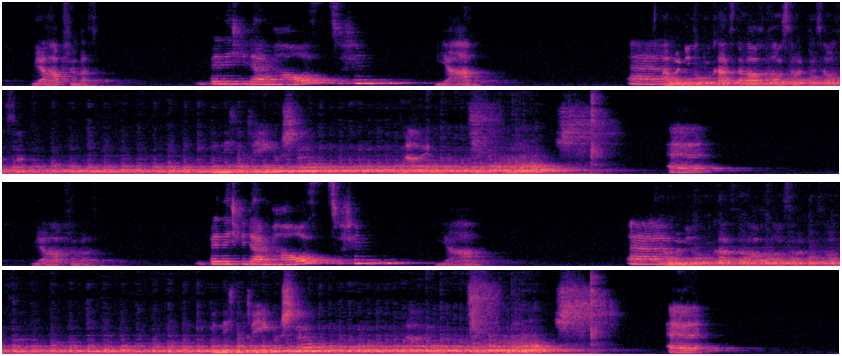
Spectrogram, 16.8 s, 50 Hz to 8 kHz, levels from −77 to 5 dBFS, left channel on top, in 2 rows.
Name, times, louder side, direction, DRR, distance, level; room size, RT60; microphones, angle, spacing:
voice 1, 0.3-0.9 4.3-4.8 6.6-8.7 12.4-12.8, left 4 dB, 40° left, 7 dB, 0.3 m, -26 dB
voice 2, 2.1-4.0 6.3-7.0 10.5-11.7 13.1-14.5 15.0-15.4, right 2 dB, 75° right, 3 dB, 0.6 m, -22 dB
sound 1, 6.6-14.3, right 1 dB, 30° right, 1.0 m, -20 dB
3.5 x 2.2 x 3.4 m, 1.0 s
head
